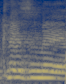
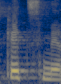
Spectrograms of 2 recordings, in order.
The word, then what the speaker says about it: Klezmer: Sur Klezmer, parce que beaucoup disent Klezmer, mais en fait, Klezmer s'écrit K-L-E-Z-M-E-R.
